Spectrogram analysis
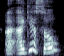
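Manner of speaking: small fox unsure; high young fox voice. Acted.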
